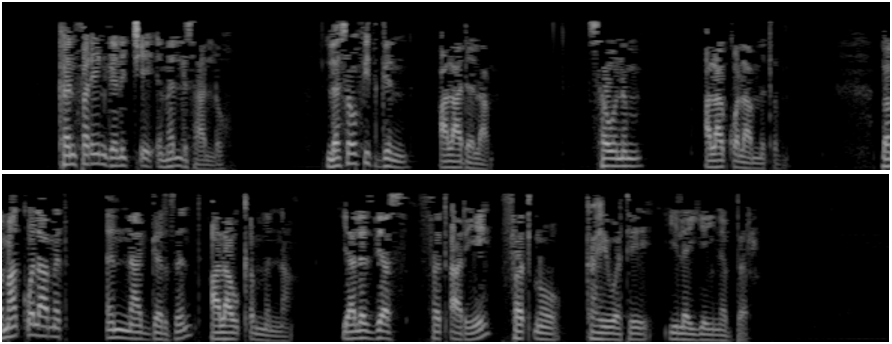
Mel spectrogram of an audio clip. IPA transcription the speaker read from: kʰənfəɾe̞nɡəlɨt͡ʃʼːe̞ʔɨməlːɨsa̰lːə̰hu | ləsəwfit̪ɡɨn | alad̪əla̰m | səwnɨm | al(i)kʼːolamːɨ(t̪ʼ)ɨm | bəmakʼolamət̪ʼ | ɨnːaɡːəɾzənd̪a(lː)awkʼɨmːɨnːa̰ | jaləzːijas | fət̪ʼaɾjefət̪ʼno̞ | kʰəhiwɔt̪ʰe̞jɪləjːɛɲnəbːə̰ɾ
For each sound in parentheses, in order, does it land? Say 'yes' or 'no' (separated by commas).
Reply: no, yes, no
